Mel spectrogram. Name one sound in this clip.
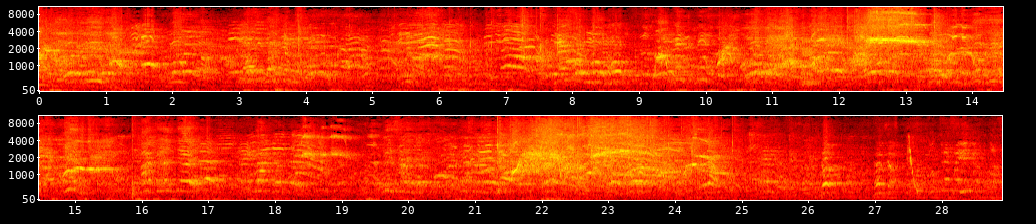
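A crowd of spectators murmurs and shouts in a large echoing hall.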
